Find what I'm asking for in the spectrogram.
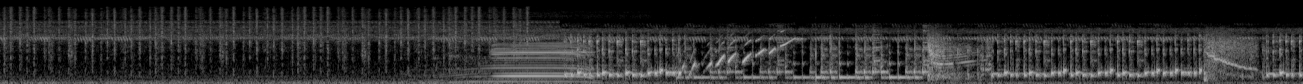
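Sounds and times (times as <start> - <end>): fast even ticking: 0.0 - 9.2
cow mooing: 4.3 - 6.0.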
